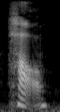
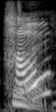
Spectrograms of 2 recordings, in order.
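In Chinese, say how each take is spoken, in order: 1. 这个“好”是用不爽的语气说的。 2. 这个“好”是用开心的语气说的。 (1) "这就是很不爽的好" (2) "这个就是很开心的好"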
